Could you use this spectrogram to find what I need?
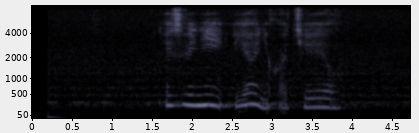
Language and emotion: Russian, sad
